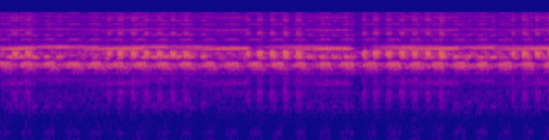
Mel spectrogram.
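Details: Numerous insects singing in a Japanese garden on an autumn night toward dawn: shrill, rapidly pulsed trills in several high bands, steady chorus with a brief dip midway.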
